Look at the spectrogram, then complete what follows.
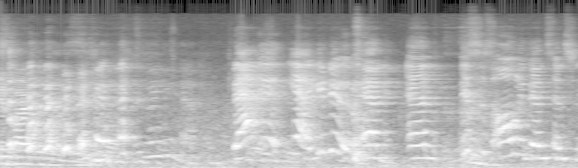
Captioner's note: laughing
